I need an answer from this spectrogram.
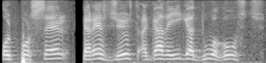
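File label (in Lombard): Ol porsel per èss giöst, al gà de iga du agoscc., bergamasco; PROVERBI BERGAMASCHI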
